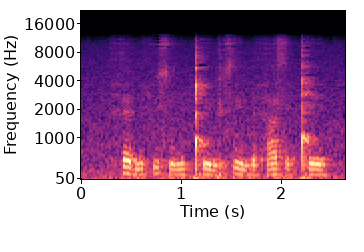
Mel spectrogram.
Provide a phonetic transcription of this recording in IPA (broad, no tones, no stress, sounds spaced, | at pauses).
h ɛ b ẽ h y s œ̃ n y ǃʰ ẽ ɡ y s ẽ b ɛ h a s e ǃʰ e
